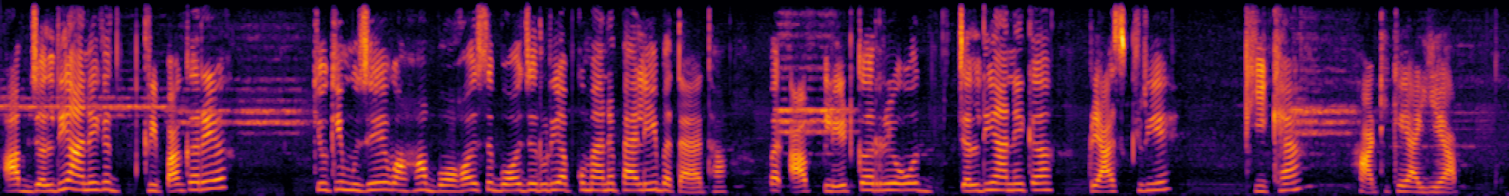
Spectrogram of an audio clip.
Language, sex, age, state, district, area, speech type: Hindi, female, 30-45, Uttar Pradesh, Mirzapur, rural, spontaneous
